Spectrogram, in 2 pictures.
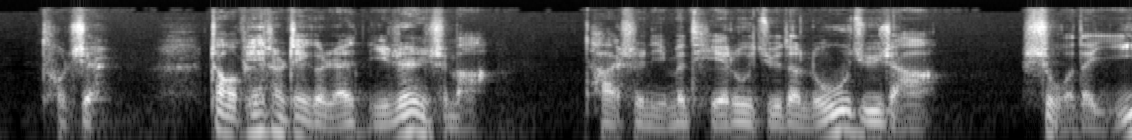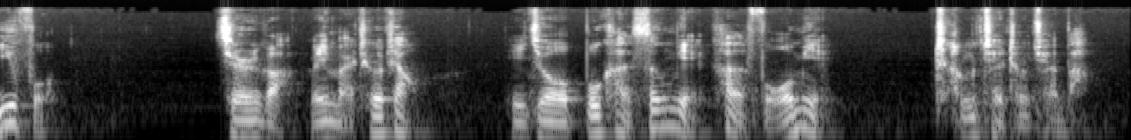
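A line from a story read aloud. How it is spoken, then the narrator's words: Whispered in ear. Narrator (Chinese): 小伙子凑到小吴耳边低声说道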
